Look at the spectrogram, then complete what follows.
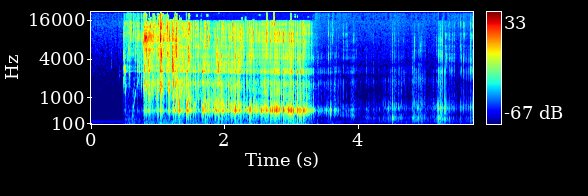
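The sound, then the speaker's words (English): IPA beer pours steadily into a glass for about three seconds, a bubbly gurgling stream with a rising pitch as it fills and leaves a lot of head, followed by a few faint clinks and fizzing settles. “Delicious IPA. Let's pour this motherfucker.”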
